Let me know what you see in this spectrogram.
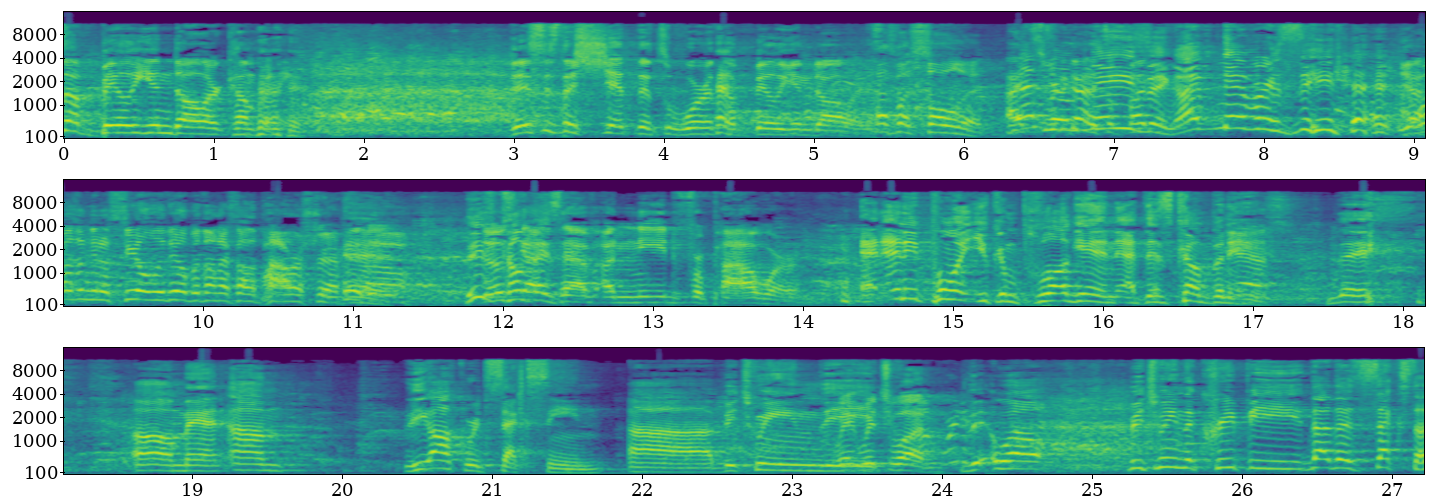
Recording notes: Recorded live at the Largo theater in Los Angeles.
